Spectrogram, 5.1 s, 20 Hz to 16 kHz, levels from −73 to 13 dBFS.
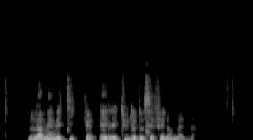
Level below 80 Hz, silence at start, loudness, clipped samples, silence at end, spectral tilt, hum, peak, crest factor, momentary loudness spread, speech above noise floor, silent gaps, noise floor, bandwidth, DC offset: -64 dBFS; 0.55 s; -22 LUFS; under 0.1%; 1.2 s; -7.5 dB/octave; none; -4 dBFS; 18 dB; 12 LU; 62 dB; none; -84 dBFS; 7.6 kHz; under 0.1%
